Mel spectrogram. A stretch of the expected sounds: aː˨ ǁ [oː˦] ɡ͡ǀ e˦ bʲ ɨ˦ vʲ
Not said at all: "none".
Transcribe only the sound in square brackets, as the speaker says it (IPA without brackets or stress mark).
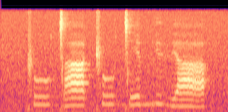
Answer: uː˦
